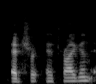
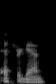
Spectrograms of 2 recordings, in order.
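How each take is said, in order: First: Etrigan said as "eh-TRY-gun", questioning; stumbled pronunciation. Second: Etrigan as "ET-ruh-gan", low and soft; Etrigan with stress up front, falling away; self-corrected pronunciation. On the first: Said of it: "I was stumbling". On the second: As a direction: quietly correct Etrigan, short middle vowel. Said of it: "getting stuck up in the pronunciation". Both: Real, not acted.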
